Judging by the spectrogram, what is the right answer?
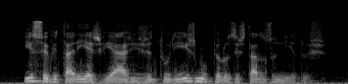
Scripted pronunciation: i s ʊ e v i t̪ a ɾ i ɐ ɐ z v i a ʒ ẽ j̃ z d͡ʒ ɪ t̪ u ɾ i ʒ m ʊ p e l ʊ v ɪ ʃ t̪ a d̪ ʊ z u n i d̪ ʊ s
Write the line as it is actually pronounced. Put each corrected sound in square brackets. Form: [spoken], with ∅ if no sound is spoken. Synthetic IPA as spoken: i s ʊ e v i t̪ a ɾ i ɐ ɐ z v i a ʒ ẽ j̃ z d͡ʒ ɪ t̪ u ɾ i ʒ m ʊ p e l ʊ [z] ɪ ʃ t̪ a d̪ ʊ z u n i d̪ ʊ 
